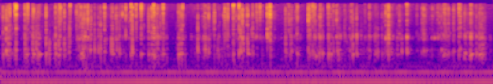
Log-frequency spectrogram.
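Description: Long acrylic nails pluck and flick the soft silicone bristles of a small pink heart-shaped scalp massager brush, held in one hand above a fluffy microphone. A steady stream of quick, dry ticking and flicking clicks runs over a constant low hum.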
